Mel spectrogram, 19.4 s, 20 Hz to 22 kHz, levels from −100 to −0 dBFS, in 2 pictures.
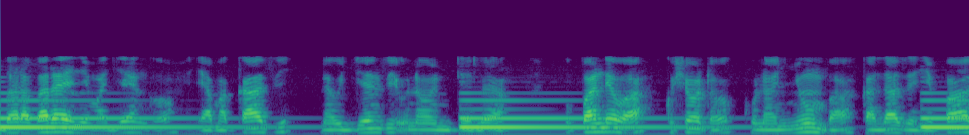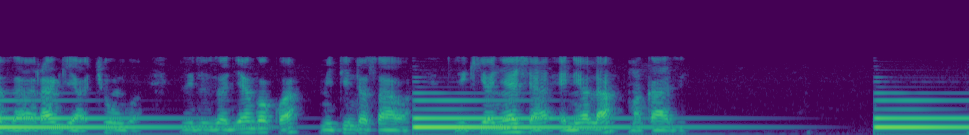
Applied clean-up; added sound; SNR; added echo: none; Bass guitar; -3 dB; none.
